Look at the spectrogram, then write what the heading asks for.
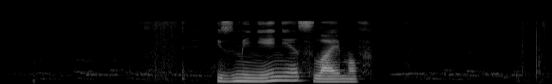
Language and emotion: Russian, neutral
